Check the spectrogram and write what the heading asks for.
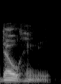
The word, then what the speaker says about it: Doheny: that doen that's is that's how you pronounce it Doheny I've been hearing all kinds of uh all kinds of names about this guy all kinds of different things but uh doen is how you say it and thank you guys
